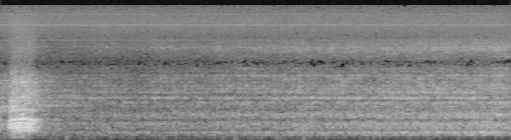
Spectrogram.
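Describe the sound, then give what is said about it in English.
A short, loud whistle blast opens, then a steady low rumble and clatter of a train engine backing up, heading backward, building slightly in loudness over several seconds. “And he said it was a backup signal because we're backing up because the engine is heading backward.”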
